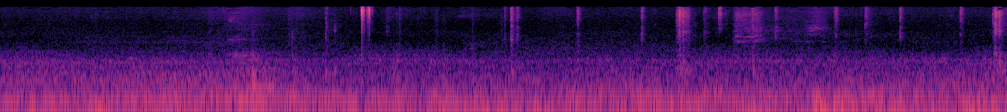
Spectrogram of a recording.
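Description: Steady road noise from a car driving on a freeway: a continuous low rumble and hiss with occasional faint light clicks or rattles, and no voices.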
